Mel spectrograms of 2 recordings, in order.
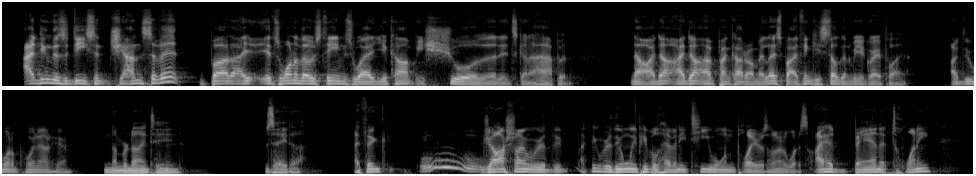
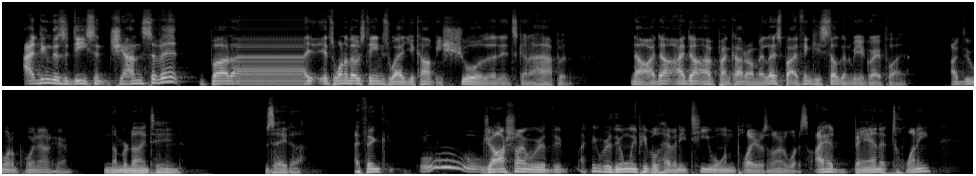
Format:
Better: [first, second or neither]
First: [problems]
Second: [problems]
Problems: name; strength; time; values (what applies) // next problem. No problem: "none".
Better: first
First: none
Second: audio freezing; at 2.5 s for 0.5 s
